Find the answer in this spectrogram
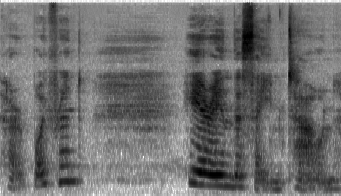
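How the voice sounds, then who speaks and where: A woman's voice with vocal fry and a Swedish accent. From Sweden. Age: 40s. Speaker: craft YouTuber. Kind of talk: casual vlog introduction. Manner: slow; halting.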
